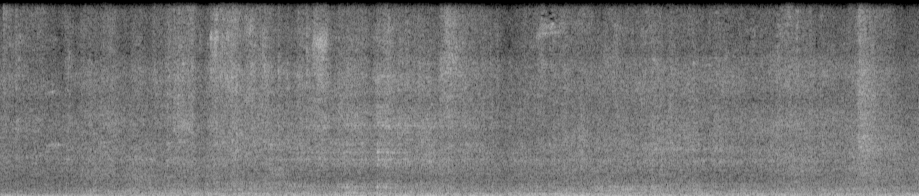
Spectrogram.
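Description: Double-stack intermodal container freight train of Canadian National passing close by: a loud, steady rumble of steel wheels on rail, with faint clicks now and then.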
